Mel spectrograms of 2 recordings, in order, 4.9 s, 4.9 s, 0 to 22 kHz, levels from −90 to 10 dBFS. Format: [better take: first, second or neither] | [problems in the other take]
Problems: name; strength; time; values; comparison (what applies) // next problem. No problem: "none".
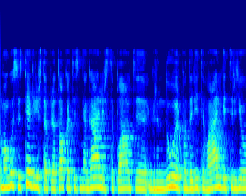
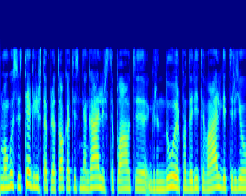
second | room echo; dies away in 0.5 s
